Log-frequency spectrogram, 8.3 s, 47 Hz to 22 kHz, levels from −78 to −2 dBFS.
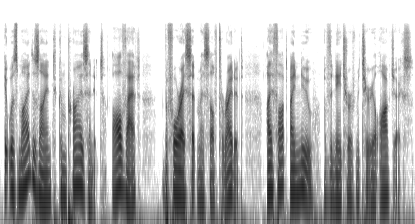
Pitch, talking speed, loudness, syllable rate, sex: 105 Hz, 195 wpm, -21 LUFS, 5.6 syllables/s, male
